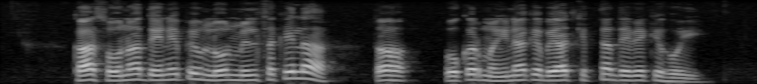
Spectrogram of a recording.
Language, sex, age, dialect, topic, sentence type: Bhojpuri, male, 41-45, Western, banking, question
